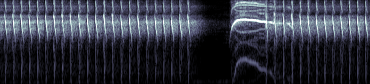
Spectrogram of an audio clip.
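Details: Bar-winged prinia (ciblek), a bird singing energetically for a training recording. It keeps up a steady stream of sharp, high pulsed notes at a fast even pace, cuts out briefly, then returns with a falling swoop before the trill.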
